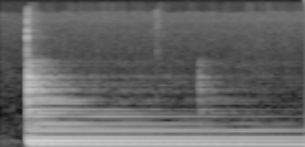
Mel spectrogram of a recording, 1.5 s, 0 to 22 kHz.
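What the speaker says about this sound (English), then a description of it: "I'm going to hit this F sharp note, 2nd fret on the 6th string" A single low F sharp struck on the 2nd fret of the 6th string of an electric guitar with delay, a sharp attack then a sustained, humming ringing tone, close and alone.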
